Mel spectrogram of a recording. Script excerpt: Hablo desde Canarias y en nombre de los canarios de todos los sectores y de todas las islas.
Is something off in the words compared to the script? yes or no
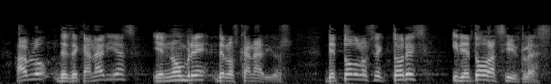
no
